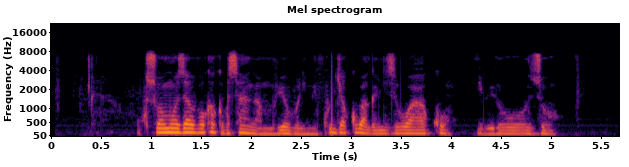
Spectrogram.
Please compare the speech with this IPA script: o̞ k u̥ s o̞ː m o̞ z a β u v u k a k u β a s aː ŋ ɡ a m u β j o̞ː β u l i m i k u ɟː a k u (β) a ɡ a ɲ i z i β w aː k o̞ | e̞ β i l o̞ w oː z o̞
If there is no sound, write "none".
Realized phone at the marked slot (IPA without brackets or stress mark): β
